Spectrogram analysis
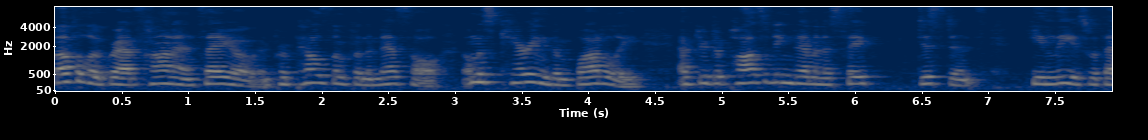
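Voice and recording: A person reads text out loud in a natural voice.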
